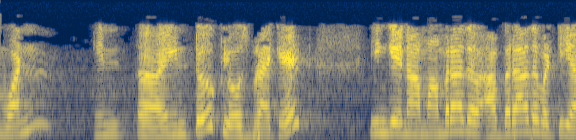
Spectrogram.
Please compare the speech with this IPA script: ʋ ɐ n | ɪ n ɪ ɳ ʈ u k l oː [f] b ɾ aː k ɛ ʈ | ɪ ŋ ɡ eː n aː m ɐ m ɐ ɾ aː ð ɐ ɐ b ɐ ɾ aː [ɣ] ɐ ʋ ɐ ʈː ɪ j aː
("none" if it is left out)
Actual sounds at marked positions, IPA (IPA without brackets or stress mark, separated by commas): s, ð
